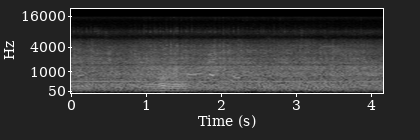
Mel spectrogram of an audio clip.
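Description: Steady rushing noise of riding a bicycle, wind and tyres on the path, with faint voices a little over a second in.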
